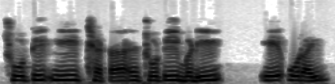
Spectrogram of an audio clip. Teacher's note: जीभ के अगले हिस्से से बोले जाते हैं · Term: अग्र स्वर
